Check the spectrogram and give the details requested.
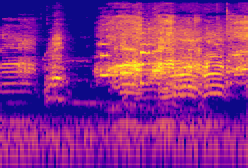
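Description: A flock of geese honking loudly over one another, harsh nasal blasts overlapping in a continuous noisy commotion.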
